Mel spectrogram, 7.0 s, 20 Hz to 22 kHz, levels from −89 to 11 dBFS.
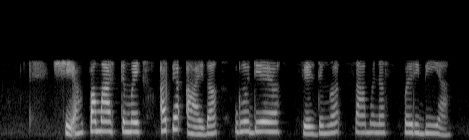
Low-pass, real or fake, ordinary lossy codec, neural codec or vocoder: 3.6 kHz; real; Opus, 32 kbps; none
